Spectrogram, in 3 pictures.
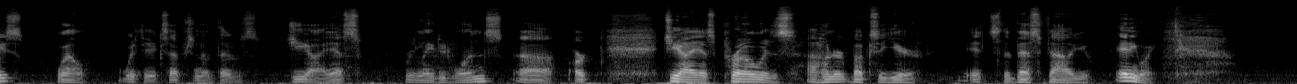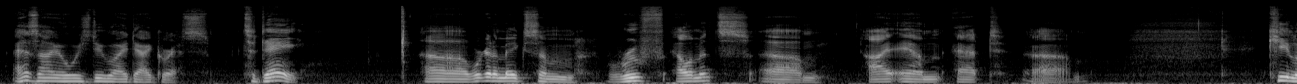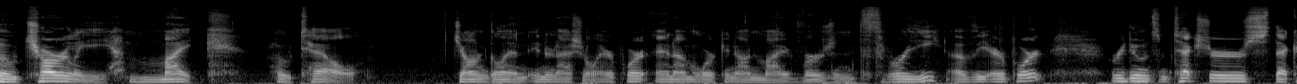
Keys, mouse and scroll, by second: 21.6-22.7 scroll down 5, 33.9-38.9 scroll up 3.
